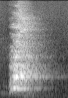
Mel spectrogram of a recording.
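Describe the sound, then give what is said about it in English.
A single sneeze bursts out abruptly, a sharp breathy blast with a brief voiced edge that fades over about a second. No talking is heard. “God bless you.”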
